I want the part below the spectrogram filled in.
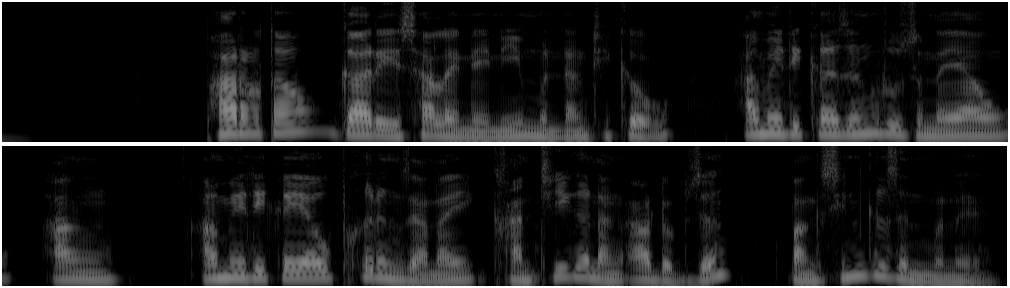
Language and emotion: Bodo, happy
